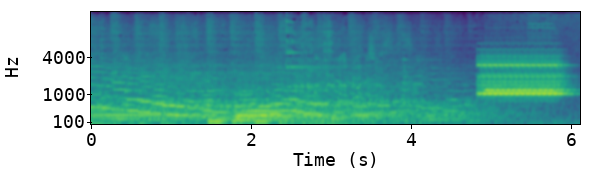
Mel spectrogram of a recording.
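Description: A loud telephone ring bursts in near the end, a bright sustained electronic trill lasting over a second, after a stretch of muffled background murmur and low music-like tones; the call comes in mid-January 2014.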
